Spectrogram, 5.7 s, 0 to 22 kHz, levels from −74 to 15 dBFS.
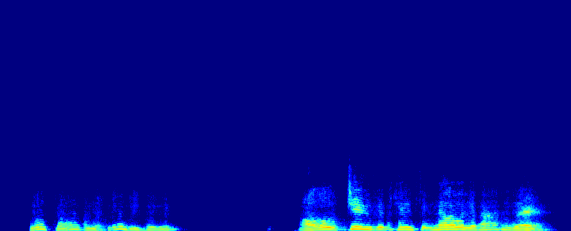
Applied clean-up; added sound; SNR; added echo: neural mask model DeepFilterNet 3.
